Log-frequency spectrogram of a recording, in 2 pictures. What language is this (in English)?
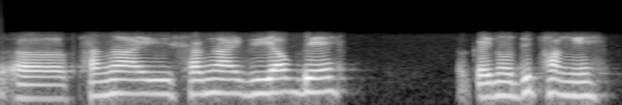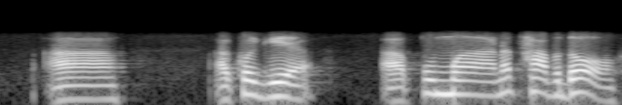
Manipuri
